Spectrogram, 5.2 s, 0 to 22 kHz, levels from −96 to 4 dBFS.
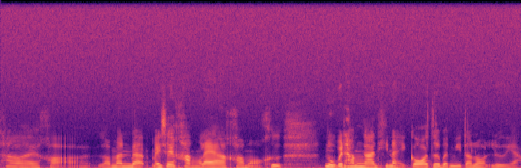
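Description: From start to finish, the speech carries a steady, thin hiss. It gets much brighter toward the top of the band. This is low bit depth with noise shaping. The audio is held at about 7 bits, so every sample is rounded coarsely. The rounding error is fed back and pushed up in frequency, away from the middle of the speech. The hiss sits only about 15 dB below the speech. It is heard under every sound and in the gaps.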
